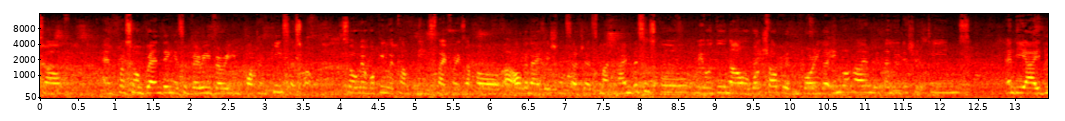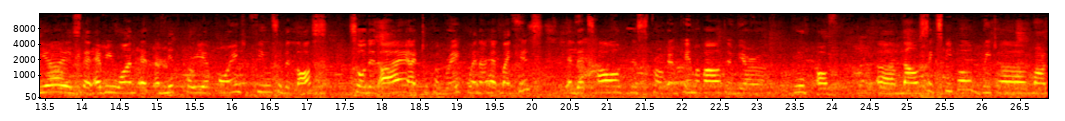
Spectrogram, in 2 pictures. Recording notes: The video interview was recorded at SAP next-gen stage at Entrepreneur University in Wiesbaden, Germany. Thank you to SAP Next-Gen for providing us space.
